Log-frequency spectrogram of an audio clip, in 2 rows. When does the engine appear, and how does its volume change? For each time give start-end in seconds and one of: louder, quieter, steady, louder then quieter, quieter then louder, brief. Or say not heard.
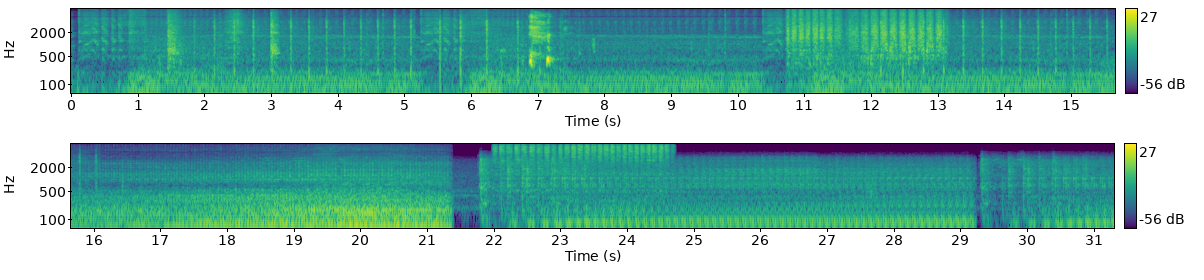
0.0-31.2 louder then quieter.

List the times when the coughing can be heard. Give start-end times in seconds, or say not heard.
6.5-7.8.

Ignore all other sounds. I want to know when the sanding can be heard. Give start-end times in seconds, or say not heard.
0.8-3.1, 10.7-13.2, 21.9-24.8.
